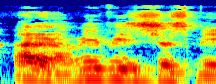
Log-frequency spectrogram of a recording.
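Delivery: ordinary talk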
